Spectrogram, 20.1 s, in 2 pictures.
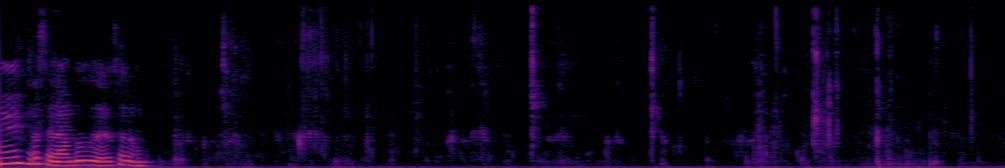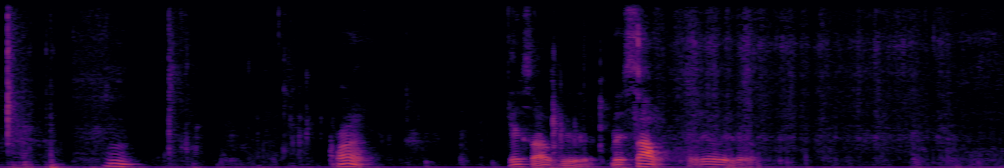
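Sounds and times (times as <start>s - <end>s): crunchy chewing: 1.6s - 10.5s.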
